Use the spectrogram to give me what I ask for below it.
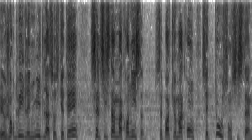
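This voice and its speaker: With lively intonation, a man speaks at a fairly quick pace and an extremely high pitch. There is noticeable background noise. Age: 60s. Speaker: retired protester. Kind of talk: live interview. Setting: outdoors at a street protest.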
